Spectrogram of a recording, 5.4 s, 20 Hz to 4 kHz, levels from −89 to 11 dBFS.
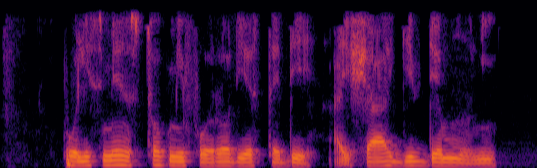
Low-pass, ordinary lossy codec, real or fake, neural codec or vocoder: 3.6 kHz; MP3, 32 kbps; real; none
